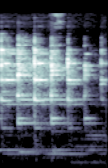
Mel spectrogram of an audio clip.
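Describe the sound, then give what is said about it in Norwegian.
A phone ringtone plays a quick run of bright electronic tones, about seven pulses in steady rhythm, fairly loud, with no talking over it. “nå ringer telefonen, så skal jeg slå den av.”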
